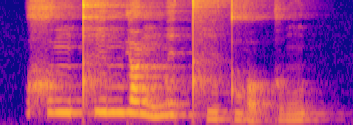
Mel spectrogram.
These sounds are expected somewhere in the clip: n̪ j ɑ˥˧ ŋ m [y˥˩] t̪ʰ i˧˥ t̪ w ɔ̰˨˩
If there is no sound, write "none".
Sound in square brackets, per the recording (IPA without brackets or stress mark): i˥˩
